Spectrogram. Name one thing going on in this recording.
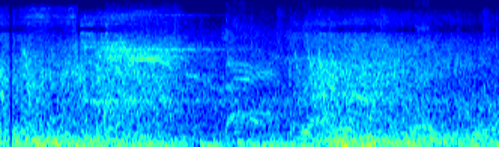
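An energy blast roars and explodes.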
